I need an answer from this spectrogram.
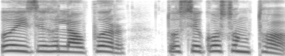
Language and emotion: Bodo, neutral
